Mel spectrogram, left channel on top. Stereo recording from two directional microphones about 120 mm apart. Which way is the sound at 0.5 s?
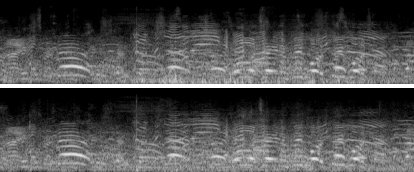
40° right (ahead or behind).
